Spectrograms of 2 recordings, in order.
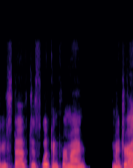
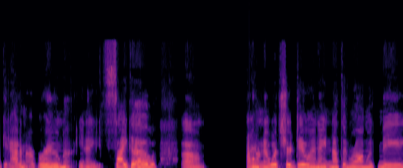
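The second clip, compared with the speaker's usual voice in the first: angry cussing; 5 semitones higher than usual. Retold or imitated. Addict telling the helpful driver to get out, retold in a higher, heated yell. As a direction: throw the man out with a heated, raised voice. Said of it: "I began to cuss him".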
